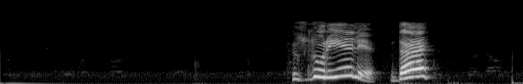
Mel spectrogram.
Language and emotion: Russian, angry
